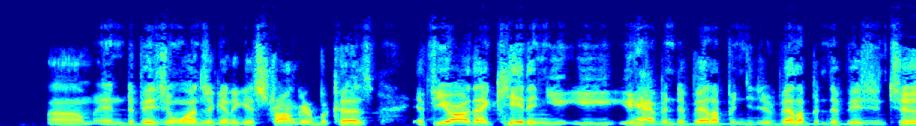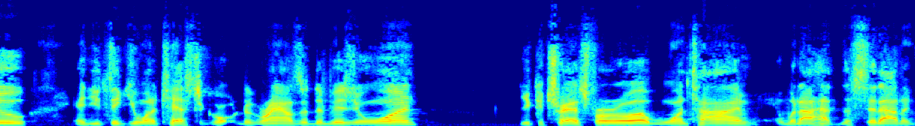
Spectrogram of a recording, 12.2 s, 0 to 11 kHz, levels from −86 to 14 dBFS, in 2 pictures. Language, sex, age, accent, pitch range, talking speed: English, male, 30-49, American, 110-135 Hz, 250 wpm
